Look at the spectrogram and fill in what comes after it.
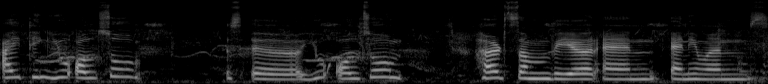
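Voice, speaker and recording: A high-pitched woman's voice with ordinary pitch variation. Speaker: English learner vlogger. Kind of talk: casual vlog monologue. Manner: slow; halting.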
